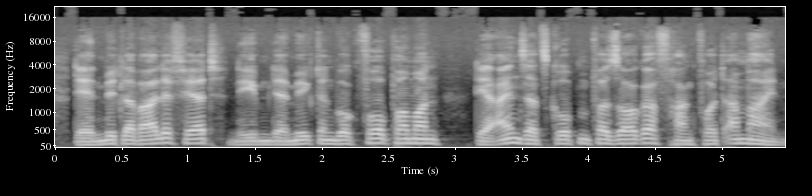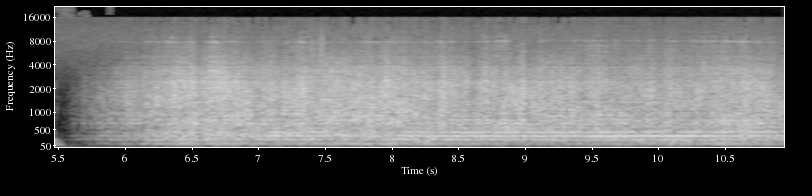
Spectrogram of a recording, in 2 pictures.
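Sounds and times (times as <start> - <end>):
speech: 0.2 - 5.6
ship-based naval helicopter rotor and engine drone at sea: 5.6 - 10.9.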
